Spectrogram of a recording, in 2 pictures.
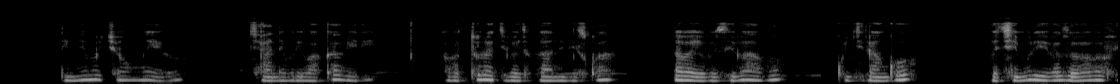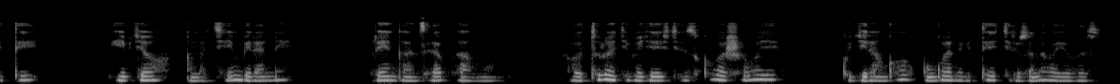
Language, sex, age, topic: Kinyarwanda, female, 18-24, government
